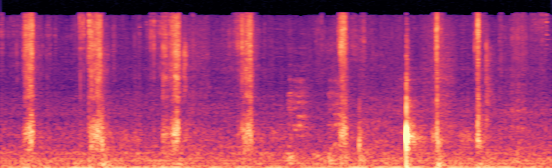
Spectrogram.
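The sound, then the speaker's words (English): A knife slices through fresh parsley leaves rolled into a small ball, making a steady series of soft, crisp cuts at an even rhythm with one sharper tap near the end, faint and with no talk. “But the way to cut parsley is to roll the whole thing into a little ball, and then slice it.”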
